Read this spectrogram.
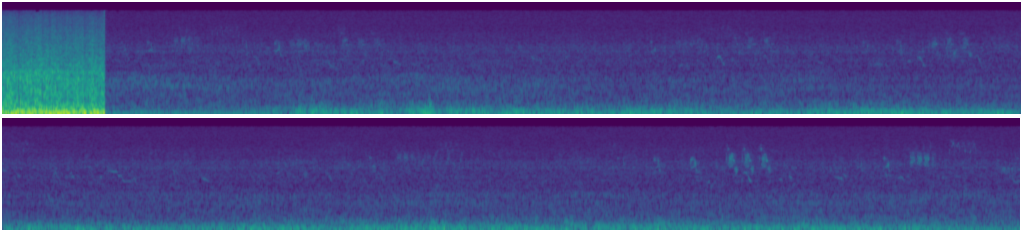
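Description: Wind blows steadily across open ground outdoors.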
